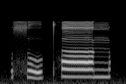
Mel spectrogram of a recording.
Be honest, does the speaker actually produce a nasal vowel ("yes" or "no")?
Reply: no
